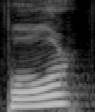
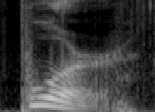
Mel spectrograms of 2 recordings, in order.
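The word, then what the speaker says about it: poor: food to द पुअर इट इज नॉट पोर इट इज पुअर आशा करुछि उच्चारण आपण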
